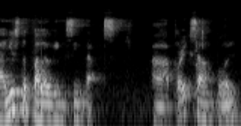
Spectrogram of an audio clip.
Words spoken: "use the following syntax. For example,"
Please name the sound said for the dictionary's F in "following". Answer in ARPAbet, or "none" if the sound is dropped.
P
